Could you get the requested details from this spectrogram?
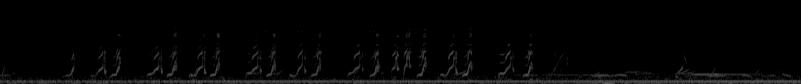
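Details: Gambel's quail flock feeding on treats near Tularosa Creek in July 2021 before retreating for the night; many quick upward-sweeping clucks repeat in dense runs, with a steady low hum underneath.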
